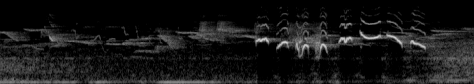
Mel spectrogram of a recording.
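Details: Oriental magpie-robin (kacer) song, used to get a silent bird singing again. Low hum and faint background sound come first, then a quick burst of looping whistled notes with sweeping pitch.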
